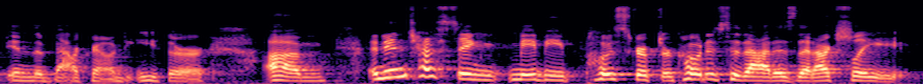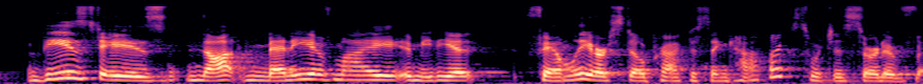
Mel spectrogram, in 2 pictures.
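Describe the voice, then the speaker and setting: A woman professor from Massachusetts tells her personal story in a chatty, relaxed way, with many fillers and self-corrections. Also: fairly low pitch, gravelly. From Massachusetts, USA. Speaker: professor and guest speaker. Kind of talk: casual personal storytelling in an interview.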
